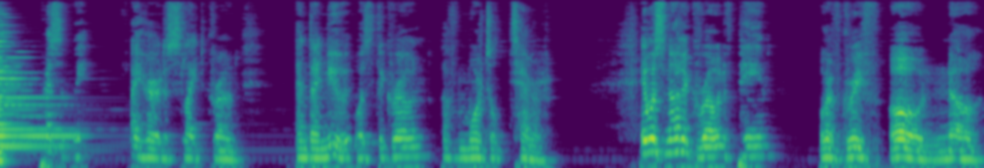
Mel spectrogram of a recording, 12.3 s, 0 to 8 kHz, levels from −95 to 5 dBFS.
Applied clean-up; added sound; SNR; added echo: classical method WPE with log-MMSE.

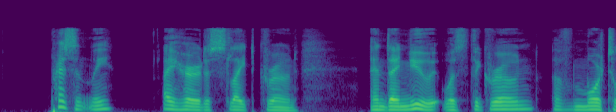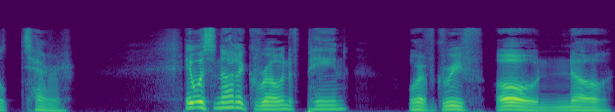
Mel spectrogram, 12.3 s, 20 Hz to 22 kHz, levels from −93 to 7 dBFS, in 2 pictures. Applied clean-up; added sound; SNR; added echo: none; none; none; none.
